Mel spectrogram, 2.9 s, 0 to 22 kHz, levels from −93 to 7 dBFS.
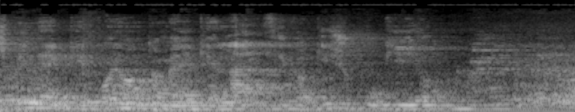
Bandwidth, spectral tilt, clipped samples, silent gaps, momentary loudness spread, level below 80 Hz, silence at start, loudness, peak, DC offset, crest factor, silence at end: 18 kHz; -6 dB/octave; under 0.1%; none; 8 LU; -42 dBFS; 0 s; -26 LUFS; -10 dBFS; under 0.1%; 16 dB; 0 s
